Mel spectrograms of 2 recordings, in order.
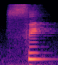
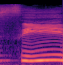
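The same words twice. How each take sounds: First: The vowel is short and light. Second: The vowel is long and heavy. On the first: The speaker calls it right. "इसको हल्की सी आवाज़" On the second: The speaker calls it wrong. "हमें सी नहीं बोलना"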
